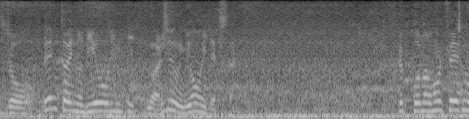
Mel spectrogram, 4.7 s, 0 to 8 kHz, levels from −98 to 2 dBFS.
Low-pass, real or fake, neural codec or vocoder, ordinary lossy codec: none; fake; codec, 16 kHz, 2 kbps, FunCodec, trained on Chinese and English, 25 frames a second; none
